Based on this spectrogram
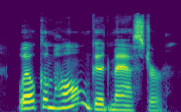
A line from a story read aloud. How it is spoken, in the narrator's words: cried the shepherd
